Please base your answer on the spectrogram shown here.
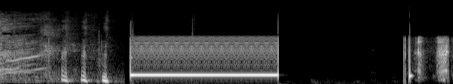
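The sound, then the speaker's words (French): A telephone line tone while calling a listener: a single steady, level tone of about one and a half seconds, followed by a short silence, with people talking just before and right after it. “Alors, on l'appelle, Stéphane.”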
